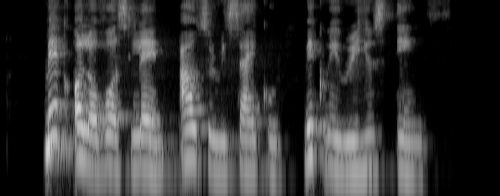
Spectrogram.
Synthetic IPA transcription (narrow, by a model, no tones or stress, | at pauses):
mekʰɔlɔvɔslɛ̃nʔaʊtuɹisaɪk̩ | mekwiɹijusθĩŋs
